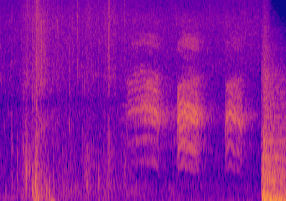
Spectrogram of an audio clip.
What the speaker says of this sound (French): une corneille est posée sur une branche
